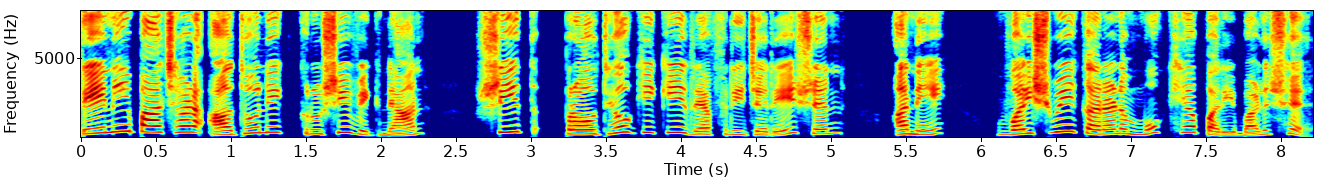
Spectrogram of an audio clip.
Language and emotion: Gujarati, neutral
